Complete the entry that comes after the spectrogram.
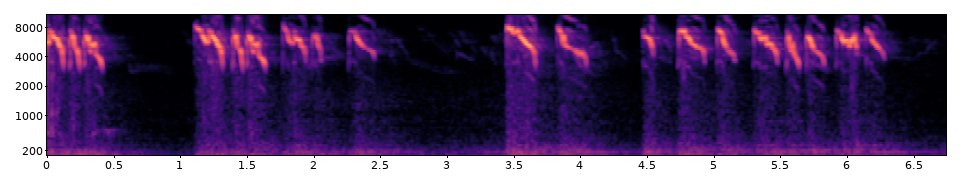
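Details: Young white-eye from 2021 delivering lively phrases of bright, high, down-slurred chirps in quick succession, with short gaps between groups of three to eight notes.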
